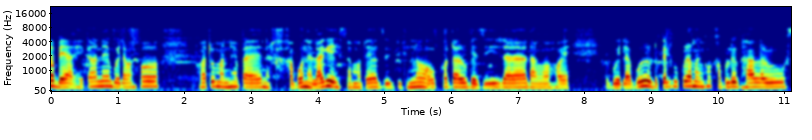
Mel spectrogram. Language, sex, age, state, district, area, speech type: Assamese, female, 30-45, Assam, Sivasagar, rural, spontaneous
